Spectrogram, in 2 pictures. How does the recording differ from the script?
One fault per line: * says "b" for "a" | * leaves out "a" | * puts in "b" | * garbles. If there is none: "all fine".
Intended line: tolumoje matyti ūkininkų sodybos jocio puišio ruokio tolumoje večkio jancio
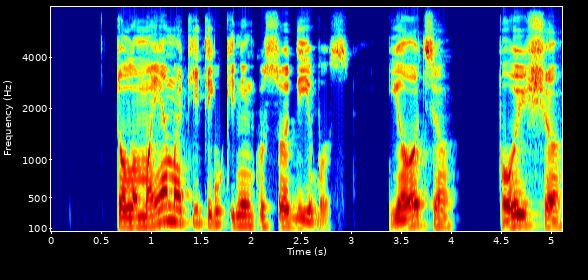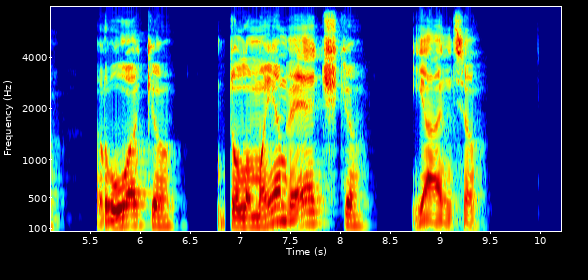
all fine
